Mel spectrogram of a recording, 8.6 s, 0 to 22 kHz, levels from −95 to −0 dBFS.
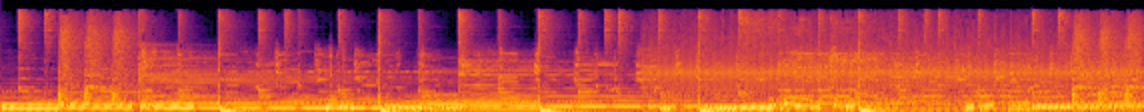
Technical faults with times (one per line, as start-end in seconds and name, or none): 4.77-8.59 mains buzz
